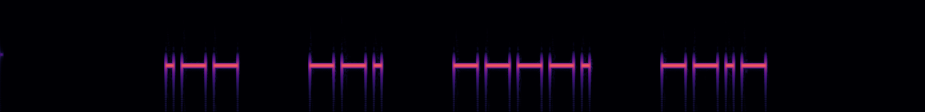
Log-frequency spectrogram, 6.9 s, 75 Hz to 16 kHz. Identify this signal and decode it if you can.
Morse code, heard as a keyed tone, about 20 wpm, spaced as for 11 wpm, 700 Hz. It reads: WG9Q
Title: USA Call Signs - 4 Characters - 3x Character Spacing - 20wpm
